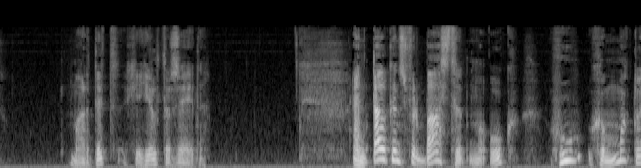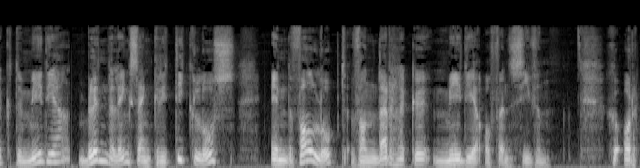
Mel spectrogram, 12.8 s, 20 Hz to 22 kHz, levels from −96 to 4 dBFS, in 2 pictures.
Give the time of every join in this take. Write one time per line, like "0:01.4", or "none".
0:03.5
0:07.1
